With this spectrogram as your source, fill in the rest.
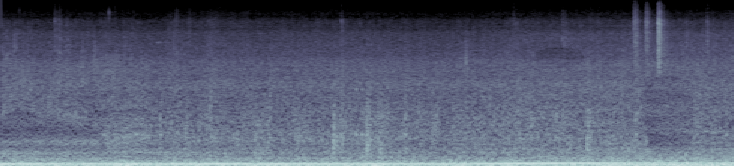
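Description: Wind rumbles steadily and buffets the microphone outdoors.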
